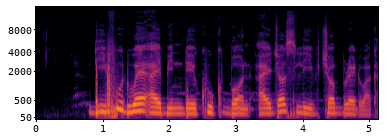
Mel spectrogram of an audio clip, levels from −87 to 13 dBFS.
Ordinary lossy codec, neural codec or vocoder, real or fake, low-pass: none; vocoder, 44.1 kHz, 128 mel bands every 256 samples, BigVGAN v2; fake; 14.4 kHz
